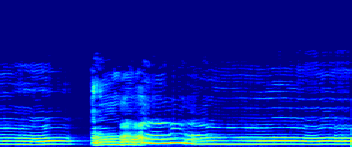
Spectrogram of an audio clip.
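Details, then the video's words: Basenji named Harley in a small room, holding a long steady howl, briefly broken by a wavering, strained middle section before settling back into a sustained tone. "Harley the Howling Basenji"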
